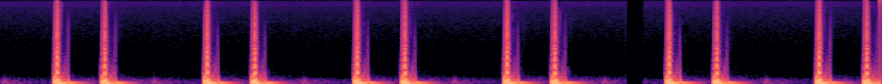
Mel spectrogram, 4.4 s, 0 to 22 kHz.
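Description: Clean, regular paired thumps, lub-dub, at about 80 beats a minute against silence; a steady normal heartbeat.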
